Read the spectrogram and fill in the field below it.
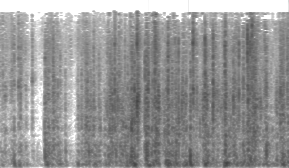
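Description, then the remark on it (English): Continuous tearing and crinkling of paper, with repeated ripping bursts and rustling over about three seconds and no voices. “I'm ripping this paper into shreds.”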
